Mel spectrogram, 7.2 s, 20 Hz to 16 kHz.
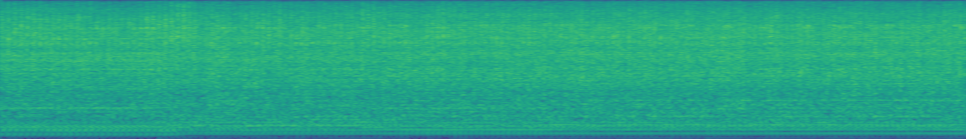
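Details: Lawn mower small single-cylinder engine running on a recovered weak 12 V lead-acid battery, steady even beat with no misses, knocks or rattles, holding speed; charging system reads about 13.5 V; normal running.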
